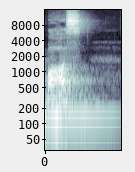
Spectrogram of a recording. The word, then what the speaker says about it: बहस: तो यहां पे देखिए बहस कैसे लिखेंगे, ब ह और यहां पे दंत स का उच्चारण हो रहा है, बहस।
